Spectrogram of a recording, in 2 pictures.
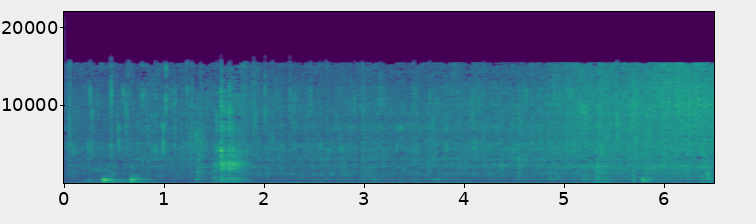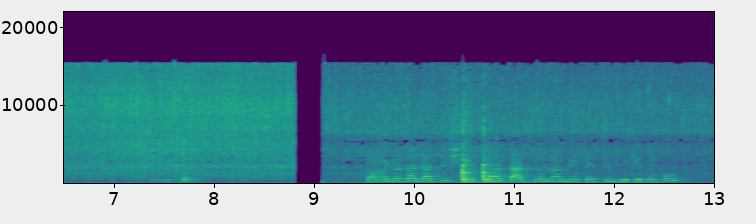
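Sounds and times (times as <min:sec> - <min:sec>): tomatoes sizzling in oil: 0:00.0 - 0:13.0
spatula scraping pan: 0:04.8 - 0:08.0.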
